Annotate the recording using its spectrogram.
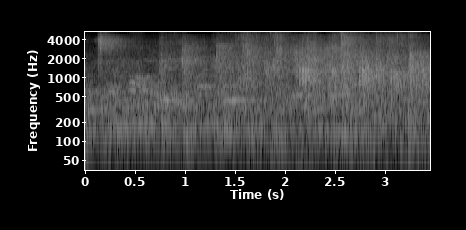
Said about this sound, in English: Somebody's clapping on that, but it is the truth.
